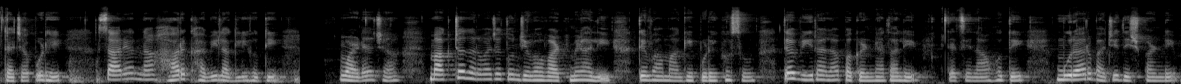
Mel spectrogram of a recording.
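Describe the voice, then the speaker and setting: Woman audiobook narrator, warm and mellow, even storytelling. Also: mid-range voice. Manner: steady storytelling. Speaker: audiobook reader. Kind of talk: scripted narration of a historical novel.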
